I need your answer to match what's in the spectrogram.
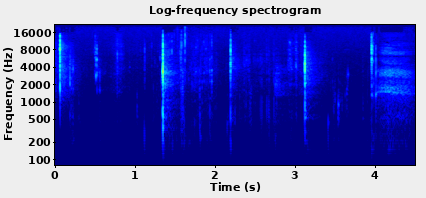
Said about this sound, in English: Okay, let me just drink some water while I'm at it.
